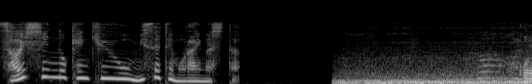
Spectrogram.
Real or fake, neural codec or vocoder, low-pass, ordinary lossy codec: real; none; 7.2 kHz; none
